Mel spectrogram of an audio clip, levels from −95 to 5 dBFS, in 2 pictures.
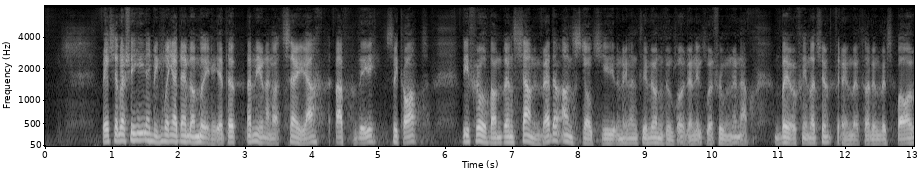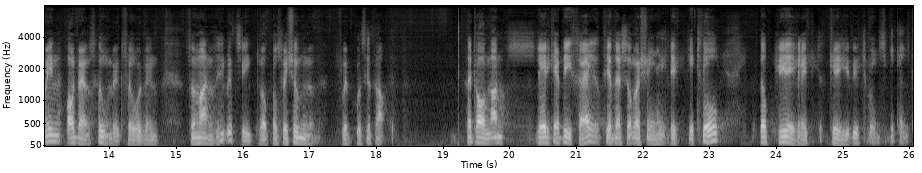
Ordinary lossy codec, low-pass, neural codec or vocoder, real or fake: none; none; codec, 16 kHz, 0.5 kbps, FreqCodec, larger model; fake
